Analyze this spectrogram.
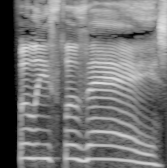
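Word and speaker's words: Felice Lazae: You can reach out to Felice at Felice Laze.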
